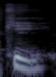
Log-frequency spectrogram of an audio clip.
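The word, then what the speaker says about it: Cay: Oh, no, Castaway K. is it K or Key? I never know. It's spelled K, but everybody says Key. Like even the Disney travel agents say Key.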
